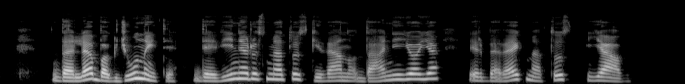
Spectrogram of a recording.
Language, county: Lithuanian, Tauragė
